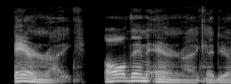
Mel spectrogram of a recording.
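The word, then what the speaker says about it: Ehrenreich: last name Devin do you know how to pronounce alden's last name Aaron Reich Aaron Reich Alden Aaron Reich I do apologize I didn't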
